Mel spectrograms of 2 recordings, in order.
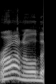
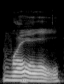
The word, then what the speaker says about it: Roald: No. Roald. it's a Norwegian word or a Norwegian name. It's both, I suppose. I'm pretty sure there's an extra, like, syllable worth of vowel sound that I'm not pronouncing correctly at the front of it, but...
